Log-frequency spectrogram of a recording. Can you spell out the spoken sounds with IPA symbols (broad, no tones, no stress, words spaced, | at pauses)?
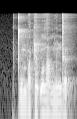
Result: t̪umbɑʈə̃ ɓũðˤambũndə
